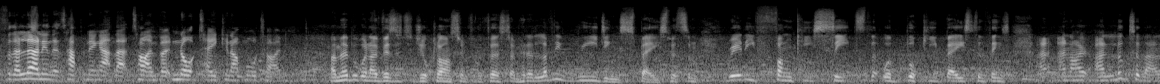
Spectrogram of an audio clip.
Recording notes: Live shows from the show-floor at BETT2018. Learniture At BETT2018.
